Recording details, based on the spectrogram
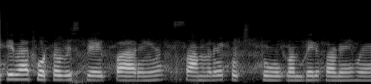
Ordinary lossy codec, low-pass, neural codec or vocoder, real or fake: none; none; codec, 16 kHz, 1 kbps, FreqCodec, larger model; fake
